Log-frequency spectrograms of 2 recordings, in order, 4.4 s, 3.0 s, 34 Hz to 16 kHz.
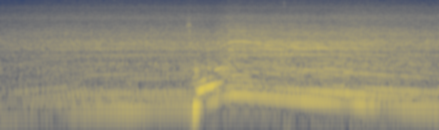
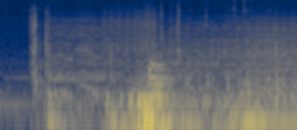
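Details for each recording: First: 2007 Chevy Cobalt running 5–10 minutes on 10 lb of paraffin candle wax instead of motor oil: two quick blips from idle climbing and settling smoothly, no knocking yet; sounds healthy, normal revving. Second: 2007 Chevy Cobalt engine run with 10 lb of melted candle wax in place of engine oil; cranks briefly, catches, then runs lumpy and uneven with a rough, stumbling low rumble right after start; oil pressure light on; rough running from wax-contaminated oil.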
